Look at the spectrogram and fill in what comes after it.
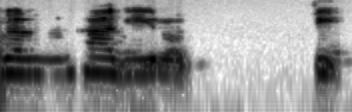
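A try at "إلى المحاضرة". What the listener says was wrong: Ilal muhadharati. Cuma mimnya nggak dibaca. Muhadharati.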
